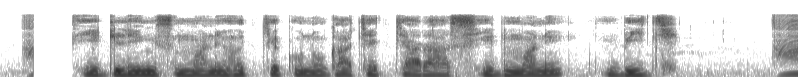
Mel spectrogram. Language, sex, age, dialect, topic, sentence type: Bengali, male, 60-100, Standard Colloquial, agriculture, statement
